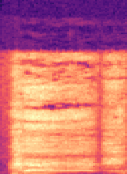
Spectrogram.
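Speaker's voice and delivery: airless high laugh; silent laugh. Real, not acted. Laughing at Spider-Man three joke.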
